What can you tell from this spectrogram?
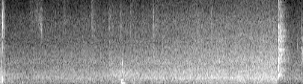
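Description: Steady wind rumble on the microphone, with one short thump about two seconds in; the noise level drops sharply near the end.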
